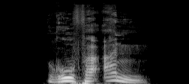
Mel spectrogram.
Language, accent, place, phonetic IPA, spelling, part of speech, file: German, Germany, Berlin, [ˌʁuːfə ˈan], rufe an, verb, De-rufe an.ogg
- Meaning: inflection of anrufen: 1. first-person singular present 2. first/third-person singular subjunctive I 3. singular imperative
